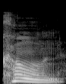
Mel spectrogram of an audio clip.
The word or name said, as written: cone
